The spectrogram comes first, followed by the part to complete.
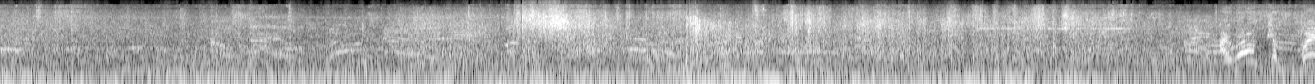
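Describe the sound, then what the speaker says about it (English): Naval cannons firing chain shot in Assassin's Creed III, a dense run of heavy booms and bursts over continuous battle noise, with voices talking throughout. "Chain shot should do the trick."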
